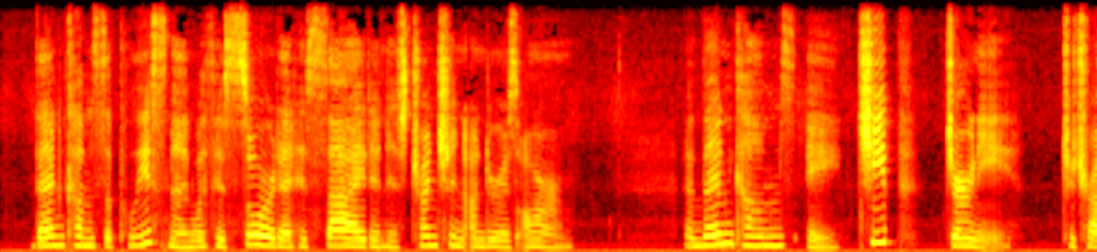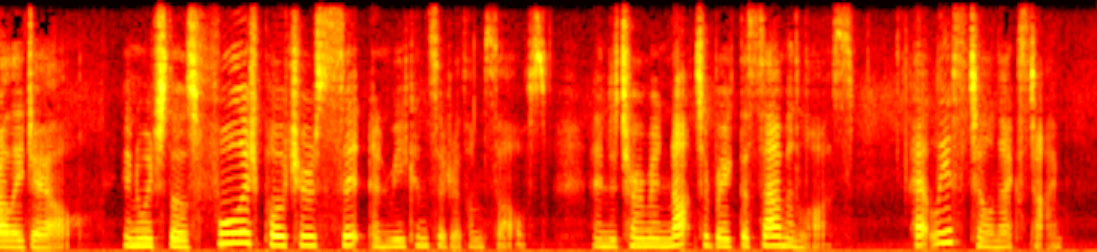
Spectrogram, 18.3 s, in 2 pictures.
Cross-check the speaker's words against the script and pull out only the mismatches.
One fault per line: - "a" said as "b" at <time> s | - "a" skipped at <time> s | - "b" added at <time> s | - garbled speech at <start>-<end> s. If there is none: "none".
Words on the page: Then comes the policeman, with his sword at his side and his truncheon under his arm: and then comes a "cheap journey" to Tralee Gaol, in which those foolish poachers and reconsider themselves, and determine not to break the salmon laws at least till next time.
- "sit" added at 11.8 s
